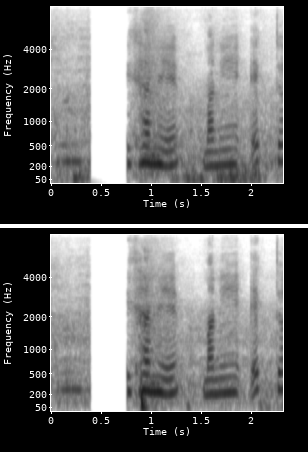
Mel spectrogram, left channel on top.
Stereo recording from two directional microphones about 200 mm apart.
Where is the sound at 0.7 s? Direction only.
10° right (ahead or behind).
